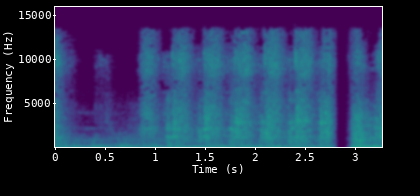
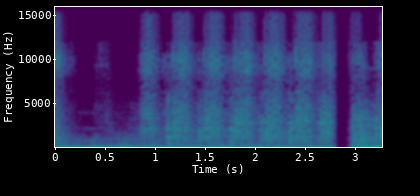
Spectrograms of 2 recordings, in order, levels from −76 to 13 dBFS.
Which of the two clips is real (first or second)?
first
